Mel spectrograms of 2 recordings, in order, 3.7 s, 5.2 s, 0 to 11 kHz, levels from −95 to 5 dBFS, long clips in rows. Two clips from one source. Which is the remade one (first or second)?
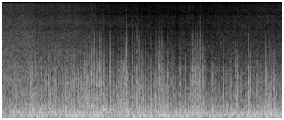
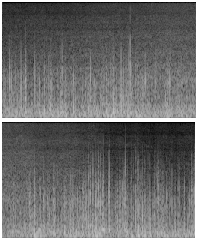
second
